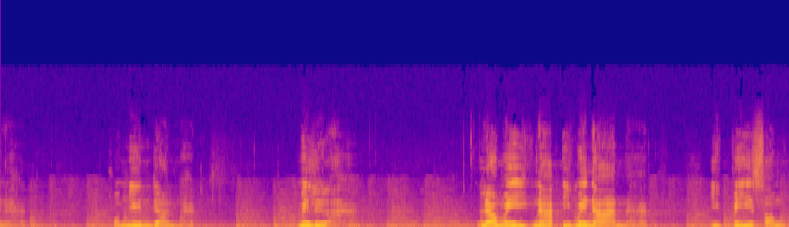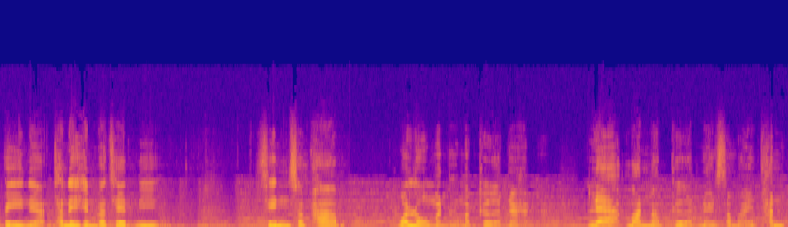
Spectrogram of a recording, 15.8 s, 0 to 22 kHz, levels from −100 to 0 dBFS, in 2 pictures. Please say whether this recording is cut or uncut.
cut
